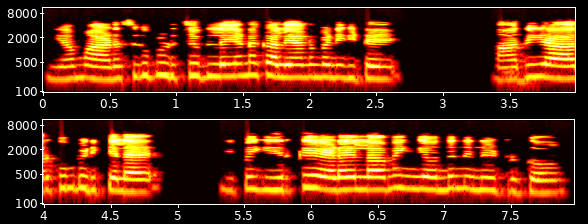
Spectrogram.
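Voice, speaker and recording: A woman's voice: mid-range voice, fairly even intonation, moderate pace, no echo, muffled recording, natural voice. A woman playing a worried young husband. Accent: Kanyakumari Tamil. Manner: soothing, hesitant, repeats wife's name. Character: worried young husband, press shop owner.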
